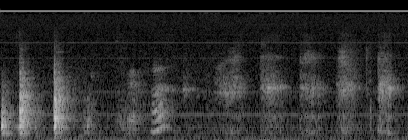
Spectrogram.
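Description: A baby making short vocal sounds: coos and little squeals, some rising in pitch. These are mixed with short, scratchy shakes of a salt or pepper shaker being sprinkled over her.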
